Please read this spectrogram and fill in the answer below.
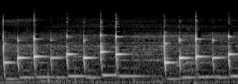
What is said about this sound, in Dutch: Maar dan de deurbel gaat weer.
